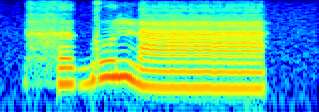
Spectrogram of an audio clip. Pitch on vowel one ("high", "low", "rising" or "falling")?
low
